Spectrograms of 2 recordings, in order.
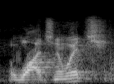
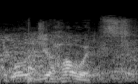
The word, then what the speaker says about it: Wojciechowicz: Wojnowicz. Wojciechowicz. You say it just the way it's spelled.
